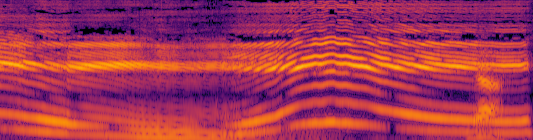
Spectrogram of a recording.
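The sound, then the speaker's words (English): A single voice performs a siren-like vocal warm-up exercise, gliding its pitch down, then smoothly up and back down again in one continuous tone for about four seconds, fairly loud. “There's sirens. Oh, this is for you. Sliding vocal pitch up and down.”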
